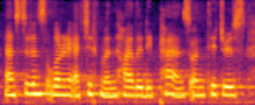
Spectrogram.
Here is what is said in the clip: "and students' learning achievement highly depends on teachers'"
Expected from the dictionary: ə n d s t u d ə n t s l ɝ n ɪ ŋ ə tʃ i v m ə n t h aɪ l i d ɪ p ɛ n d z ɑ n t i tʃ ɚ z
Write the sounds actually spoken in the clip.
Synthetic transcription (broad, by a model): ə n s t u d ə n t s l ɝ n ɪ ŋ ə tʃ i v m ə n t h aɪ l i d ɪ p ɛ n d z ɑ n t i tʃ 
